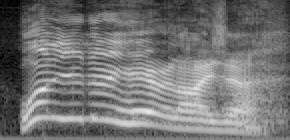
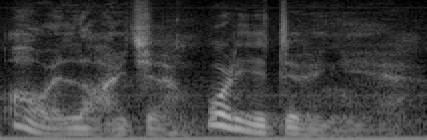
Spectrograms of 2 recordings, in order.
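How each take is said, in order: First: Booming high angry challenge; angry God. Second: Much softer, lower tender question; gentle tender. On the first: Preacher voicing an angry God confronting Elijah, booming. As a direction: thunder it down like a furious God. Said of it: "The angry, powerful God". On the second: God gently asking Elijah, soft and tender. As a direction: ask it tenderly, like a loving father. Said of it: "Same question". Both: Acted.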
